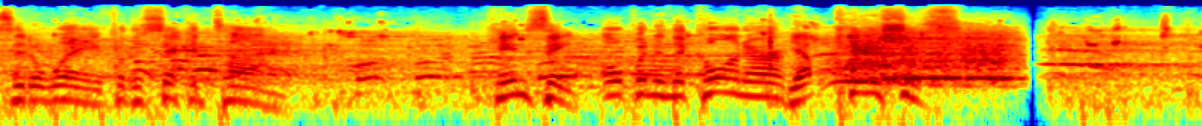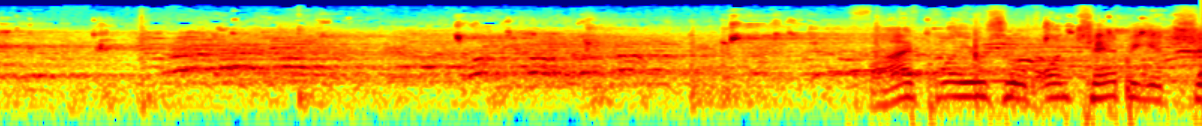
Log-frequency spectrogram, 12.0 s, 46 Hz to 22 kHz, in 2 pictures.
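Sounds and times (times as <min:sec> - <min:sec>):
crowd cheering: 0:04.0 - 0:05.6.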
